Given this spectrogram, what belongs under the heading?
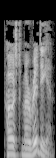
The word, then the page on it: postmeridian: British English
